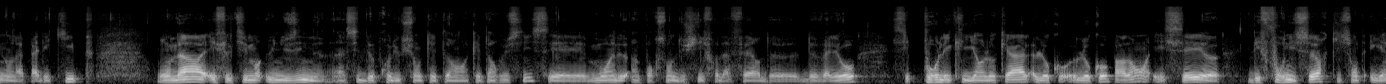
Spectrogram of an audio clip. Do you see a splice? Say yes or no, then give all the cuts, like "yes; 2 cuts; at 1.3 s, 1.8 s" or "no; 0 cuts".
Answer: no; 0 cuts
